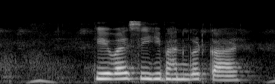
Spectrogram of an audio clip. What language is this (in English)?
Marathi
